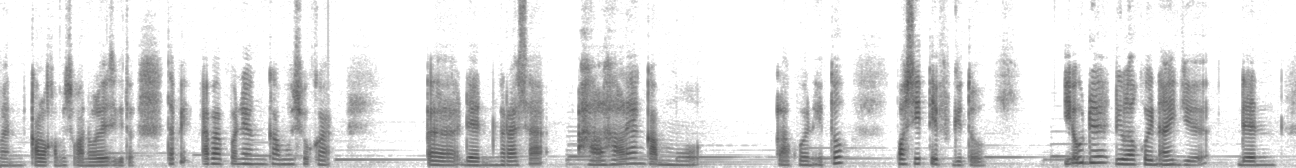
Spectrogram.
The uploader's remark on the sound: i'm sorry but i didn't realize that my audio was quite low because i was using a headset.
